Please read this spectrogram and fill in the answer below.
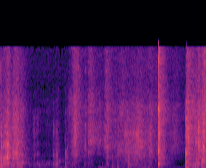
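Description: A folded cardboard Priority Mail mailer sealed with painter's tape is handled and opened by hand. It makes quiet rustling and scraping, with two sharp snaps near the end.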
